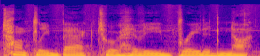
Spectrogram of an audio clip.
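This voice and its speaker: A man narrating a radio play in a measured, literary storytelling way. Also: medium pitch, fairly even intonation, dark tone, soft background music.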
